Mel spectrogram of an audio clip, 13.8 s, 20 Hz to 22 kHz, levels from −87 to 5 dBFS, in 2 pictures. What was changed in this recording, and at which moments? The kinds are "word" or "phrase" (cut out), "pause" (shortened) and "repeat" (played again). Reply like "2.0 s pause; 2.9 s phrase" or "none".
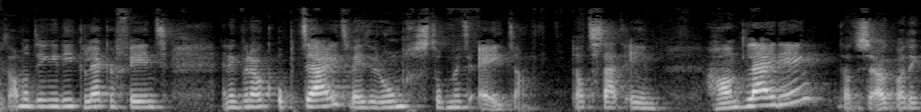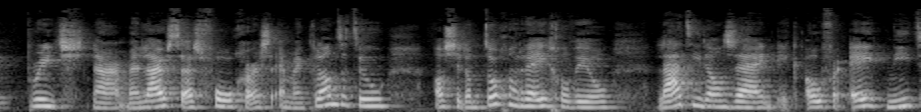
5.3 s word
